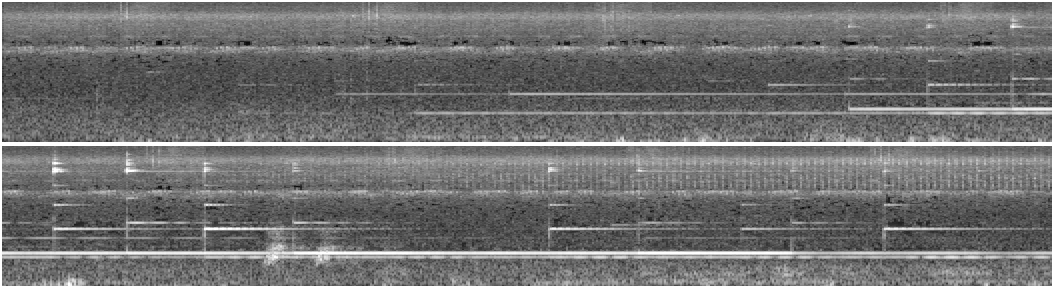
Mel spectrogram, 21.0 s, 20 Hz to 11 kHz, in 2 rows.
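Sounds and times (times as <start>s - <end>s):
wind chimes ringing: 2.4s - 21.0s.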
